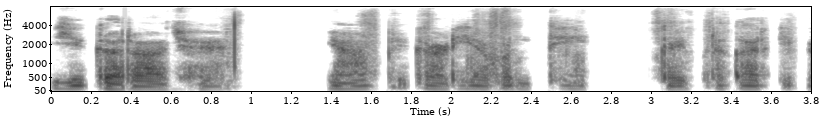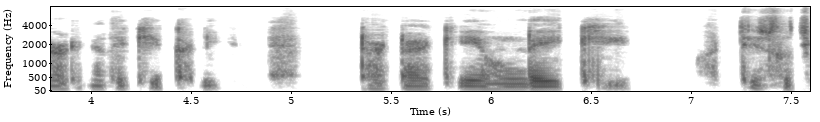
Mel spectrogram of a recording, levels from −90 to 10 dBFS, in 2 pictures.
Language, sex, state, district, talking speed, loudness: Hindi, male, Uttar Pradesh, Gorakhpur, 175 wpm, -26 LUFS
